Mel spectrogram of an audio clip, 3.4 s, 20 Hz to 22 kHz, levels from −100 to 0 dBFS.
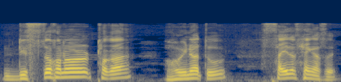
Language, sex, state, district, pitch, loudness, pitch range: Assamese, male, Assam, Sonitpur, 150 Hz, -15 LUFS, 130-185 Hz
